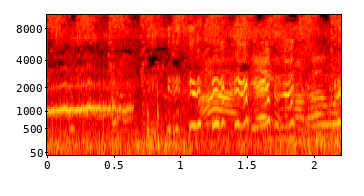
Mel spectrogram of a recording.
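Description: Wind rumbling on the phone's microphone, with a steady high tone that stops about half a second in. A group of young men then laugh and talk in the second half.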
